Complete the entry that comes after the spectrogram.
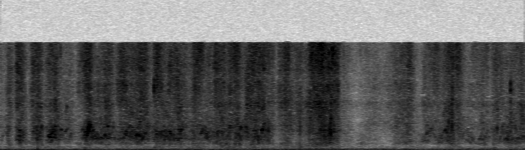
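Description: An open hand rubs and scrunches a large, glossy black nylon coat lying flat and wet with soap suds. The thin, flexible fabric gives continuous squishy, crinkly rubbing sounds with a steady low rumble and bright swishes, and no separate hits.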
